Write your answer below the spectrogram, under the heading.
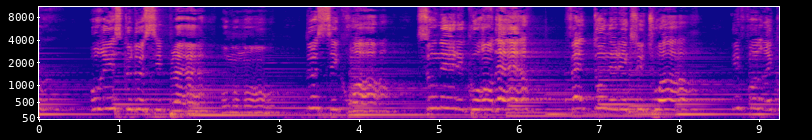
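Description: A man singing with piano accompaniment he plays himself on a stage keyboard: held low chords under his wavering sung melody.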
